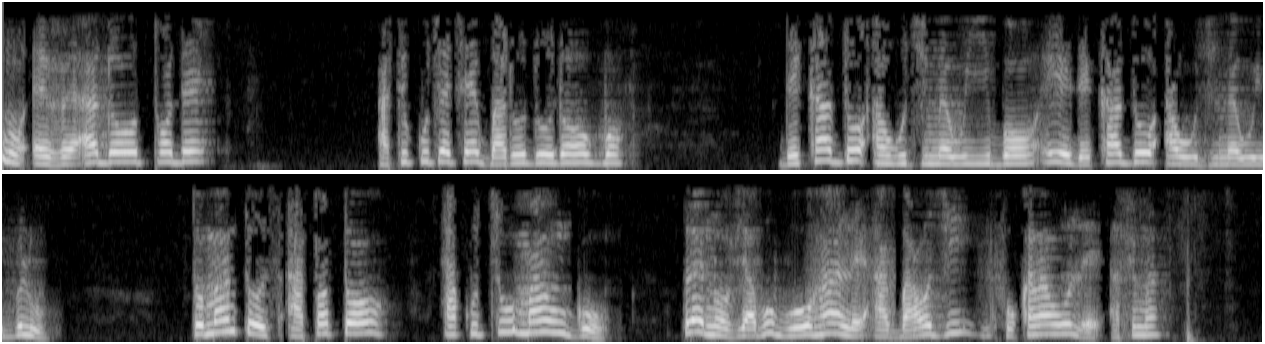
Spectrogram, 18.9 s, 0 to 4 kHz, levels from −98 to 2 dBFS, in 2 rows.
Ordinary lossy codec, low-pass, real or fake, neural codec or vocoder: AAC, 16 kbps; 3.6 kHz; real; none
